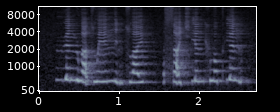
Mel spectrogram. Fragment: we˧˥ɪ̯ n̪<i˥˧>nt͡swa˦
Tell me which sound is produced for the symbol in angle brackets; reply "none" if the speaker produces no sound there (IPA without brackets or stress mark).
ḭ˨˩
